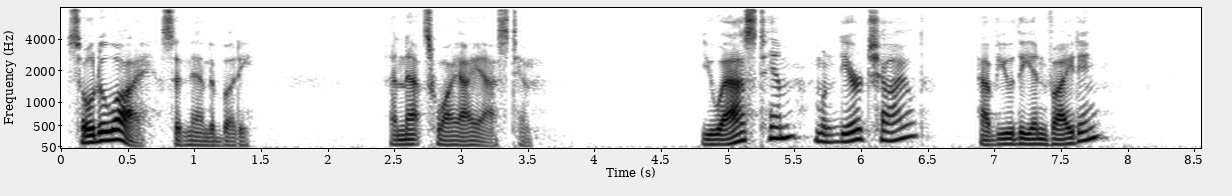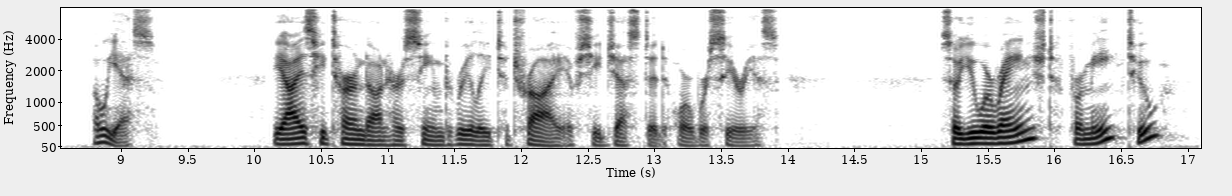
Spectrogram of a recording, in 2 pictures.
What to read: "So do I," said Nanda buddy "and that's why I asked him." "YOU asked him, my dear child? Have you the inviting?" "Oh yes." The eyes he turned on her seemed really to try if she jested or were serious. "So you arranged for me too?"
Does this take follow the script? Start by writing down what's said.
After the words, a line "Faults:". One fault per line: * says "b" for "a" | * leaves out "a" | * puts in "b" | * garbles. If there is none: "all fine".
"So do I," said Nanda buddy "and that's why I asked him." "YOU asked him, my dear child? Have you the inviting?" "Oh yes." The eyes he turned on her seemed really to try if she jested or were serious. "So you arranged for me too?"
Faults:
all fine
